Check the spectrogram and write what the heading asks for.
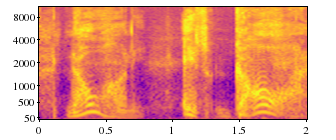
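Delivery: mock, very slow, drawn-out emotional delivery, swooping. Imitating a man in a supplement commercial: imitating his emotional line. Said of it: "that's how he says it".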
